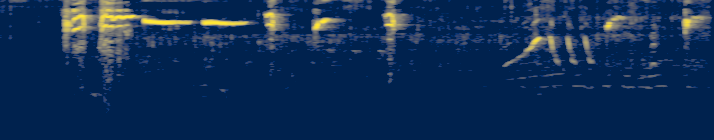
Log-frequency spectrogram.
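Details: An award-winning red-whiskered bulbul sings hard in an ecstatic state until spent. It gives several long, bright, high whistles, then spaced sharp chirps, then a quicker burst of rising notes with quiet background between phrases.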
